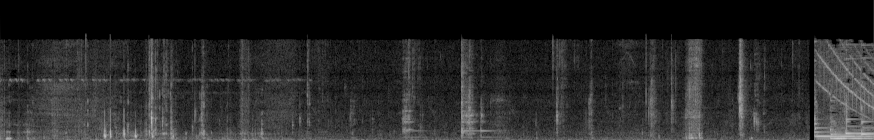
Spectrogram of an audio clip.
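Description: A person chewing a mouthful of grilled milkfish close to the microphone: soft, irregular smacks and clicks. Electronic music cuts in suddenly near the end and is much louder.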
